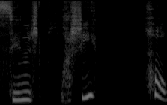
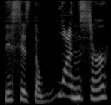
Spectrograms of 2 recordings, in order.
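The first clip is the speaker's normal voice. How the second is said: ordinary delivery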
